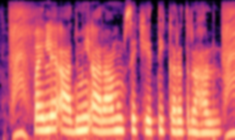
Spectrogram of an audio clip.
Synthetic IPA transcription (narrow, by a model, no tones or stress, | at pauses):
pəɦleʔaːd̪miʔaːɾaːmsekʰeːt̪ikəɾət̪ɾəɦəl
